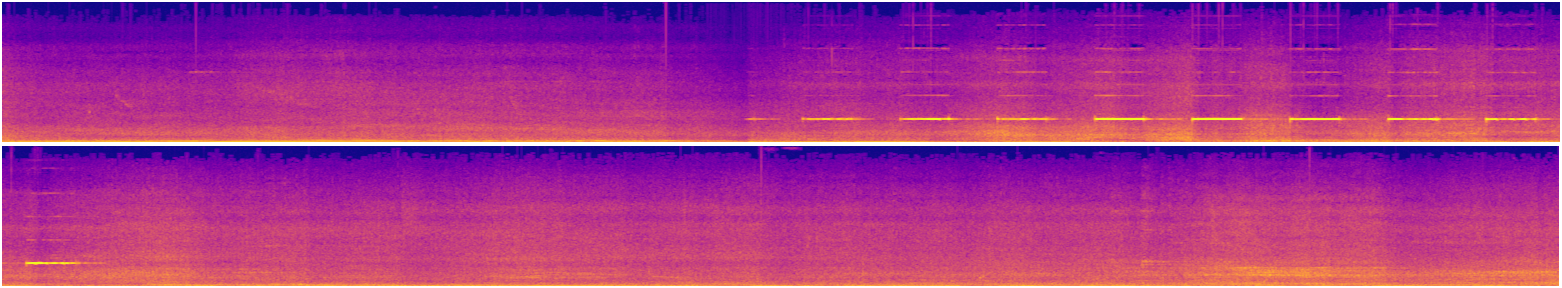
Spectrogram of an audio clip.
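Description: Road traffic on a busy avenue. A vehicle engine passes close in the first seven seconds, its note rising and falling. From about eight seconds in, a high electronic beeper sounds about once a second for some eight seconds.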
